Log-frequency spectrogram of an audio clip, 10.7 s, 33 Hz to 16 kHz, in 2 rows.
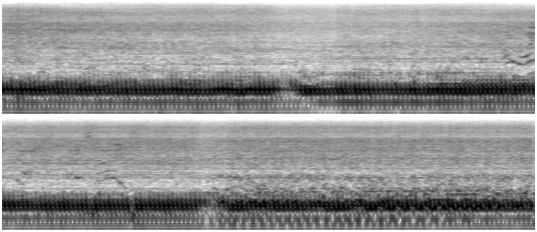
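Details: Craftsman LT2000 lawn tractor, Briggs 17.5HP, test drive after cleanup and repair: steady even low drone at constant speed, no knocks or misses; engine running smoothly.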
